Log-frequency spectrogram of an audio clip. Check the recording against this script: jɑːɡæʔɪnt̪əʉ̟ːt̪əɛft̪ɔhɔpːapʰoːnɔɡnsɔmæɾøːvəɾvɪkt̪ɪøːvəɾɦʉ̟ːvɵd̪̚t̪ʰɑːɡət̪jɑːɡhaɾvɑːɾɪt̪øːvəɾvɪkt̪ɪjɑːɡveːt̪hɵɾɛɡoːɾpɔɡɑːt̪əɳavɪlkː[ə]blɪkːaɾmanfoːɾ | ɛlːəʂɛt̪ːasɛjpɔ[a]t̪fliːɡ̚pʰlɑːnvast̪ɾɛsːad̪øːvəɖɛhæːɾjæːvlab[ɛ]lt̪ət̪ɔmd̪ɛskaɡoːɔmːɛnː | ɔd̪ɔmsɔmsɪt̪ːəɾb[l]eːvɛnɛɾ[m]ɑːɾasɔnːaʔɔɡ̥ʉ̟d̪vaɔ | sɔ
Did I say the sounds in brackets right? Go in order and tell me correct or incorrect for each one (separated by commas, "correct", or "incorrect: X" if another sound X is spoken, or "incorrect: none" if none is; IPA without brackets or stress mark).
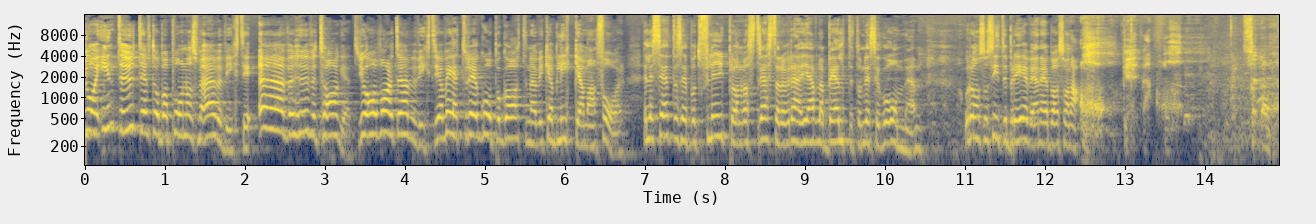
incorrect: a, incorrect: ɛ, correct, incorrect: ɾ, incorrect: b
